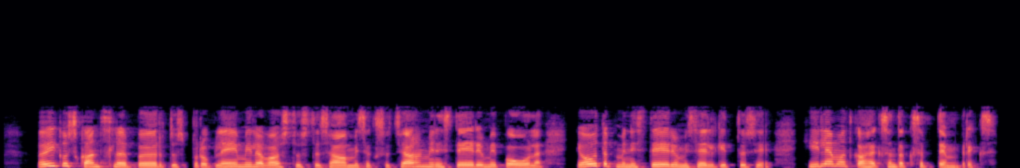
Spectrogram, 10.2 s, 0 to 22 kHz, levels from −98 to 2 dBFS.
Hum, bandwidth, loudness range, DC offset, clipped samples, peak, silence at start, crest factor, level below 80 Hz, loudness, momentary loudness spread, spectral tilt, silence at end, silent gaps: none; 8.2 kHz; 2 LU; under 0.1%; under 0.1%; -2 dBFS; 0.4 s; 16 dB; -62 dBFS; -19 LUFS; 10 LU; -3.5 dB/octave; 0.3 s; 5.66-5.76 s, 7.96-8.02 s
